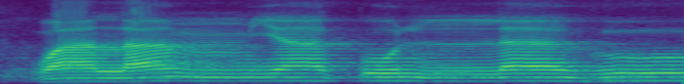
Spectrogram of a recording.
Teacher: hu panjang dua harokat, domanya terbalik, namanya mad silah qasirah nggih.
